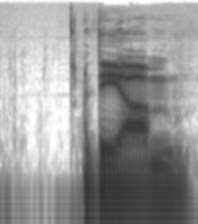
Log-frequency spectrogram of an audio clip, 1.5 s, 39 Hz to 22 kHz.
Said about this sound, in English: For this, the snap is definitely a 4 for me. Every bite's been crunchy.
